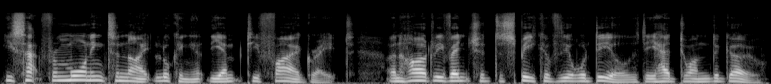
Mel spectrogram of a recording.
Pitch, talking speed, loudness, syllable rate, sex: 145 Hz, 195 wpm, -18 LUFS, 4.8 syllables/s, male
